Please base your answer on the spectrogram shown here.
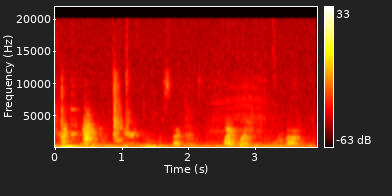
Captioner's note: speaking faintly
